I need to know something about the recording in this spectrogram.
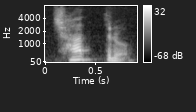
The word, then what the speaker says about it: ছাত্র: যেমন ধরো ছাত্র, এখানে ত এর সঙ্গে রফলা আছে, দেখো ত দুইবার আসলো।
